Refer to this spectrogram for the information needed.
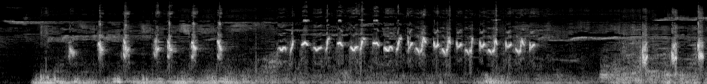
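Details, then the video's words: Sooty-headed bulbul in a long 'ropel' song for use as a training master. Scattered sharp chirps over low rumbling build into a quick, even string of bright rippling notes, then more spaced chirps. "Trucuk Ropel panjang cocok buat masteran burung anda!"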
